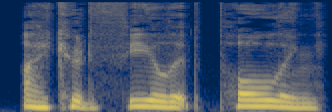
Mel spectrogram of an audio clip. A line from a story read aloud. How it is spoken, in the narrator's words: Andy said shakily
